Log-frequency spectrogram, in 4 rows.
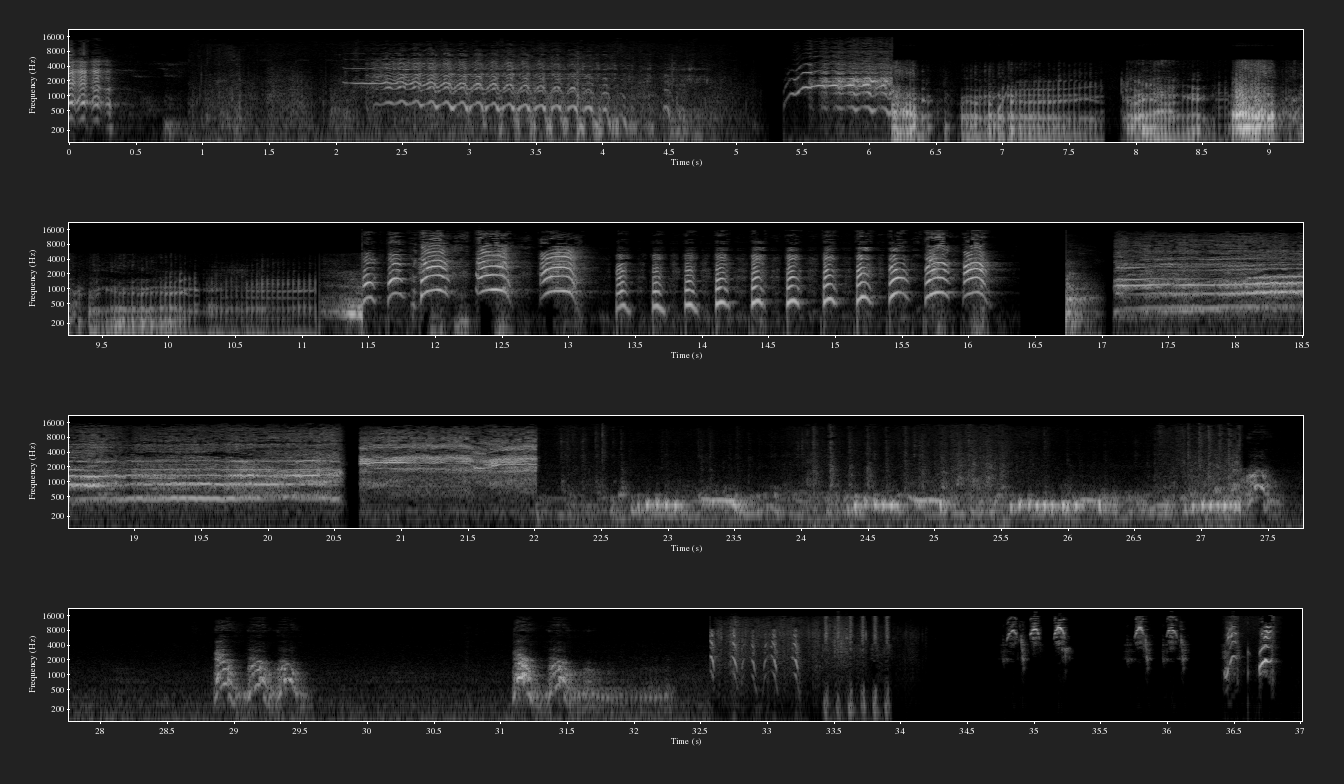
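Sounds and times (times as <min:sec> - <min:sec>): dog-like yelps and barks: 0:14.1 - 0:16.3, 0:27.3 - 0:27.6, 0:28.9 - 0:29.6, 0:31.1 - 0:31.8, 0:36.0 - 0:36.9
quick high chirps: 0:34.8 - 0:36.9.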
